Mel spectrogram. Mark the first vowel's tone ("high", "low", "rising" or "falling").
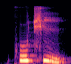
high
